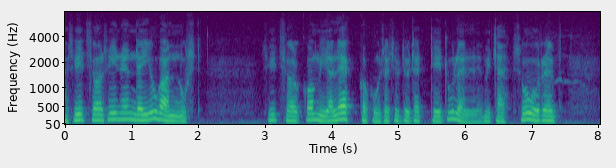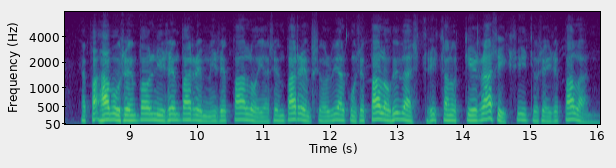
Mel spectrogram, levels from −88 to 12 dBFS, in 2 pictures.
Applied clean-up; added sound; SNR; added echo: none; none; none; none.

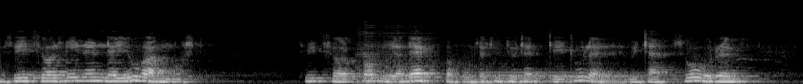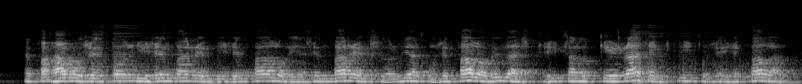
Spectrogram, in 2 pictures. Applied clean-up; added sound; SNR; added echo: neural separator model SepFormer DNS4.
